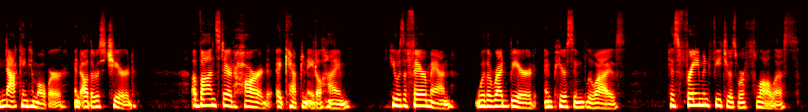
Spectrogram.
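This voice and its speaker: A woman narrates a fantasy tale from a script. Her voice is low, and her delivery is measured and dramatic. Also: animated.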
